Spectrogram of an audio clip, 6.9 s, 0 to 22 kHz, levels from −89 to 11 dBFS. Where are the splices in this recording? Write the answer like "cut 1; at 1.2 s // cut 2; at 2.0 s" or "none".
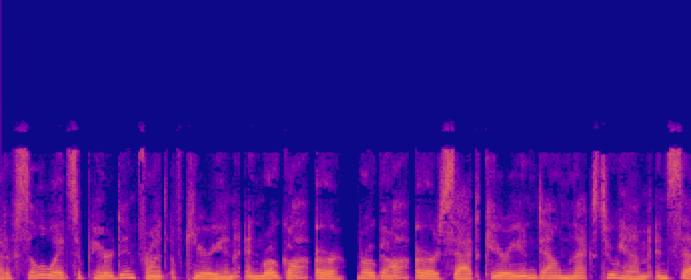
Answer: cut 1; at 3.5 s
